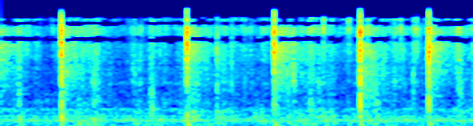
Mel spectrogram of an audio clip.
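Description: A clear plastic bubble wrap sheet is held in both hands while the bubbles are squeezed and popped with fingertips and thumbs. Five sharp, bright pops stand out at uneven intervals, each dying away almost instantly, over a steady faint crinkling and crackling of the plastic.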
